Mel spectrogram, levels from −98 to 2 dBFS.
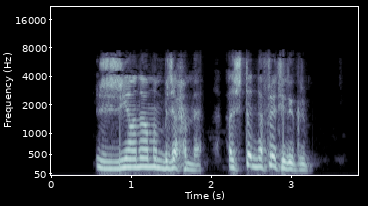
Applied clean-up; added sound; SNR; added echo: none; none; none; none.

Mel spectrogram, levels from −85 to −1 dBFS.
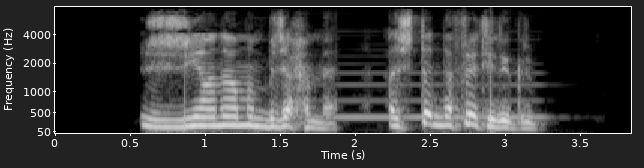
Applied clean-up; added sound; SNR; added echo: none; Bowed string instrument; 18 dB; none.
